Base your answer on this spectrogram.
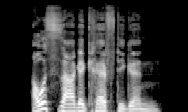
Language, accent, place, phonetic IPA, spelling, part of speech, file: German, Germany, Berlin, [ˈaʊ̯szaːɡəˌkʁɛftɪɡn̩], aussagekräftigen, adjective, De-aussagekräftigen.ogg
- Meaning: inflection of aussagekräftig: 1. strong genitive masculine/neuter singular 2. weak/mixed genitive/dative all-gender singular 3. strong/weak/mixed accusative masculine singular 4. strong dative plural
